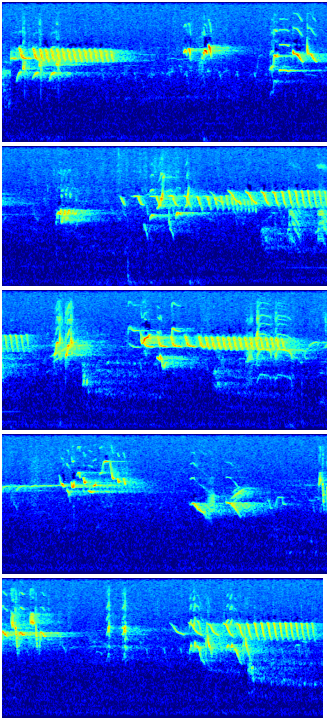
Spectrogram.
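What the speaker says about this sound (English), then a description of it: "some hens walked by and toms continued to gobble off in the distance" Wild turkey toms gobble far off during a Wisconsin spring hunt at dawn, their faint bursts scattered among steady, nearer songbird chirps and calls across a quiet morning field.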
